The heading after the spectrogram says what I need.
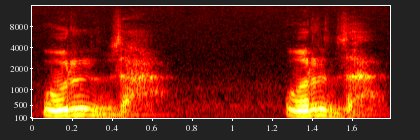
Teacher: यहाँ दीर्घ ऊ छ तर उच्चारणमा ह्रस्व ऊ हुन्छ।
